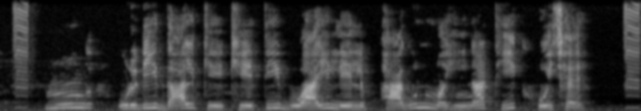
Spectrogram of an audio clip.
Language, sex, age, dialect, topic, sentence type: Magahi, female, 25-30, Western, agriculture, statement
